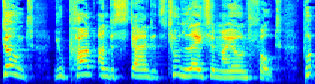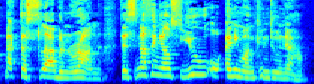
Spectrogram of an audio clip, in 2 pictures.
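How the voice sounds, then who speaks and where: A reader voicing a desperate man trapped underground, pleading and shouting urgently. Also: mid-range voice, a little slow, voice pushed up. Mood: frantic pleading. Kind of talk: dramatic horror story reading.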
